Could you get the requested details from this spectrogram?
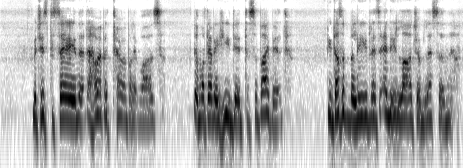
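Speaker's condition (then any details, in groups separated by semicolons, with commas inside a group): ALS; needs amplifier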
